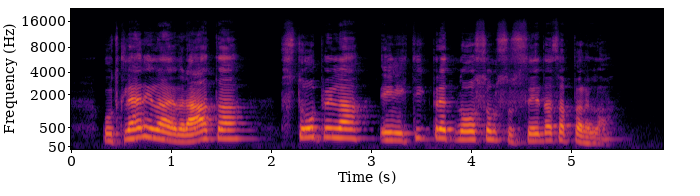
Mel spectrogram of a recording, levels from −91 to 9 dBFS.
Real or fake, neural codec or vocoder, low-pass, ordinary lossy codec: fake; vocoder, 44.1 kHz, 128 mel bands, Pupu-Vocoder; 19.8 kHz; none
